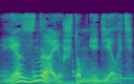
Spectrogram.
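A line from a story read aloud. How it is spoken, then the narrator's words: Malicious smirking wolf. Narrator (Russian): злобно ухмыльнулся волк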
